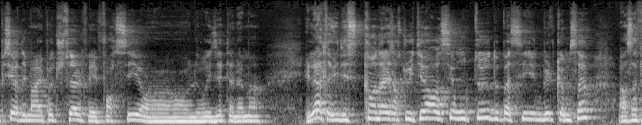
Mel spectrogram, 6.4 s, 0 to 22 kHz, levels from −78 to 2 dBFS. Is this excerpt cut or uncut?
uncut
